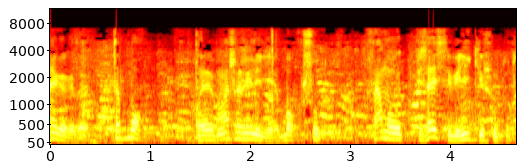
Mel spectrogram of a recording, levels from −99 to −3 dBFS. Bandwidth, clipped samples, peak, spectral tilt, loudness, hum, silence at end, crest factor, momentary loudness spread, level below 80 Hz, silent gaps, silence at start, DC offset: 7.4 kHz; under 0.1%; 0 dBFS; -4.5 dB/octave; -16 LUFS; none; 0 s; 16 dB; 7 LU; -52 dBFS; none; 0 s; under 0.1%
